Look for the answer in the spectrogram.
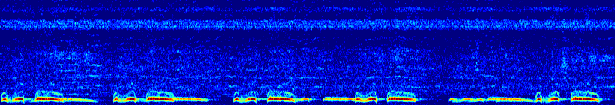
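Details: Decoy spotted dove in a trapping setting during the cold season; strong cooing in repeated phrases, a quick double hiccup note followed by a drawn-out coo, roughly every second or so with short silences between.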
